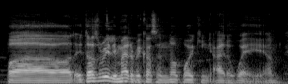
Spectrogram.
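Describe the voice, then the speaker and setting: A man's voice: sits low, lively intonation, quick pace, faint music behind. A man in his twenties from Switzerland, chatting casually and rambling through a game stream, chuckling now and then. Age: 20s. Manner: rambling, laid-back, chuckles often. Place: at home.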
